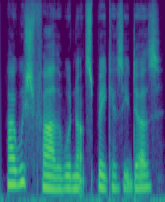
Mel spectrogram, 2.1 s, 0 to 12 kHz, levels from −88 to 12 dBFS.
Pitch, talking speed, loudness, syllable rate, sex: 175 Hz, 260 wpm, -18 LUFS, 5.3 syllables/s, female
